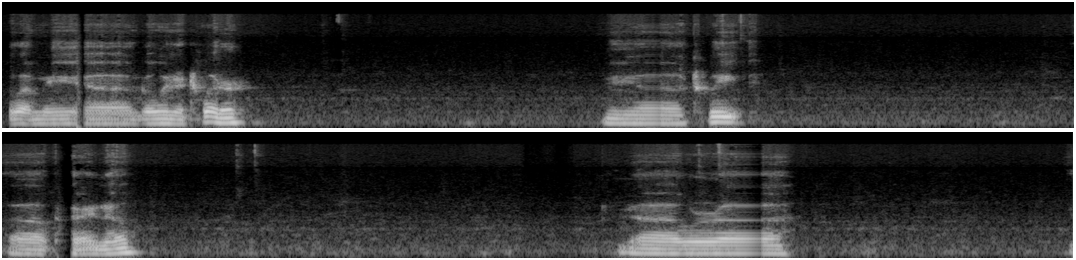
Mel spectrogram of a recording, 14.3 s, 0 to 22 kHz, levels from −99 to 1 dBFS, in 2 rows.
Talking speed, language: 65 wpm, English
